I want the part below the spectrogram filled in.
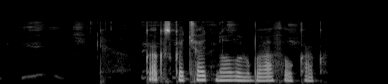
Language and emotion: Russian, neutral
